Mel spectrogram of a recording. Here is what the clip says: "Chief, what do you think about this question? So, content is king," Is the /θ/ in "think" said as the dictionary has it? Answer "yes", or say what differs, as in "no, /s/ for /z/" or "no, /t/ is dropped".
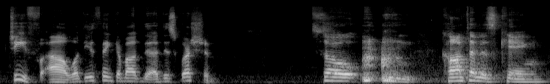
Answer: yes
